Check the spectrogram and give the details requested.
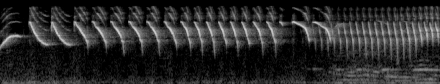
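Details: Canary singing, Kenari Panda type, used to draw song from lazy canaries: evenly spaced falling whistled notes about four per second, then a rapid buzzy trill.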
